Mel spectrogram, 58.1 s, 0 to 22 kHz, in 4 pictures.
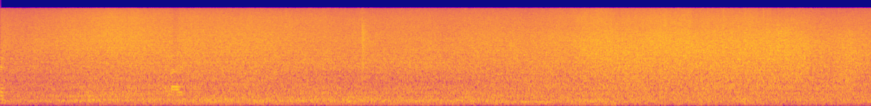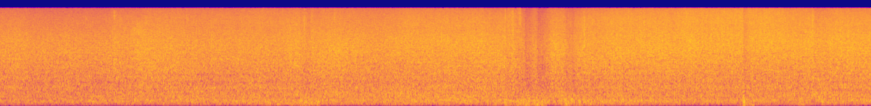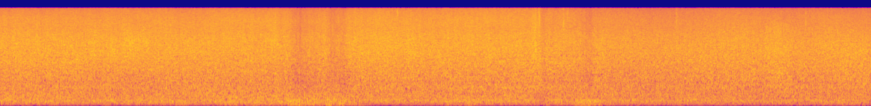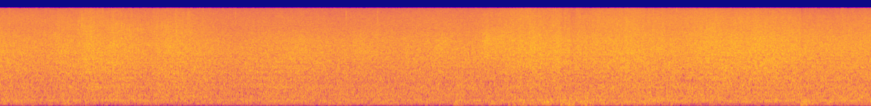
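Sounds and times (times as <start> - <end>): heavy driving rain: 0.0 - 58.0
wind rushing through trees: 0.0 - 58.0
wind buffeting microphone: 16.6 - 40.1.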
